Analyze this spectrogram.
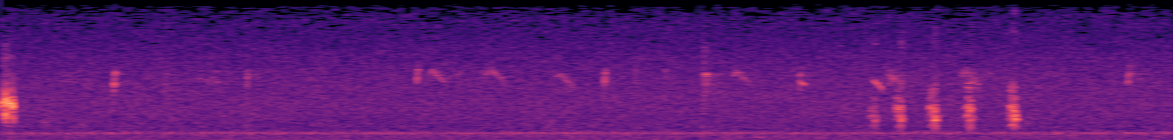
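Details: Harsh clipped chack notes from a Fieldfare come in a brisk series of about five toward the end, with faint thin chirps from other birds and a constant hum behind.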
